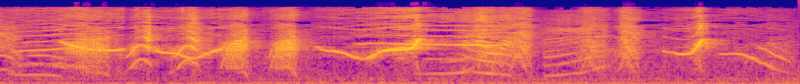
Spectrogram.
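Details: Green ringneck parrot giving a run of wavy, whistled tonal calls that swoop up and down in pitch, several notes in quick succession over a low steady background hum.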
